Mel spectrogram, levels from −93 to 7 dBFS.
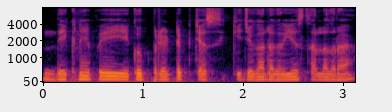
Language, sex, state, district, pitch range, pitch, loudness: Hindi, male, Uttar Pradesh, Hamirpur, 115-125 Hz, 120 Hz, -28 LUFS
